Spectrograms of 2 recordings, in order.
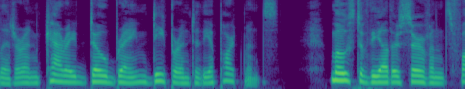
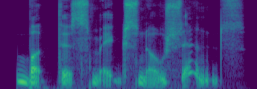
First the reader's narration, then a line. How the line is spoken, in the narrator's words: the Ogier muttered, frowning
